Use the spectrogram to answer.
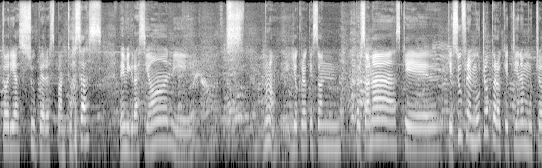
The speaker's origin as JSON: {"language": "Spanish", "town": "Houston", "region": "Texas", "country": "United States", "tie": "born or raised there", "said": "Bueno, crecí en Texas y en las afueras de Houston."}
